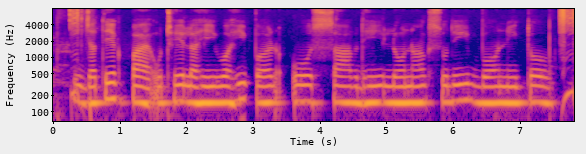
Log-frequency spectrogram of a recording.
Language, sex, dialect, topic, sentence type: Maithili, male, Bajjika, banking, statement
